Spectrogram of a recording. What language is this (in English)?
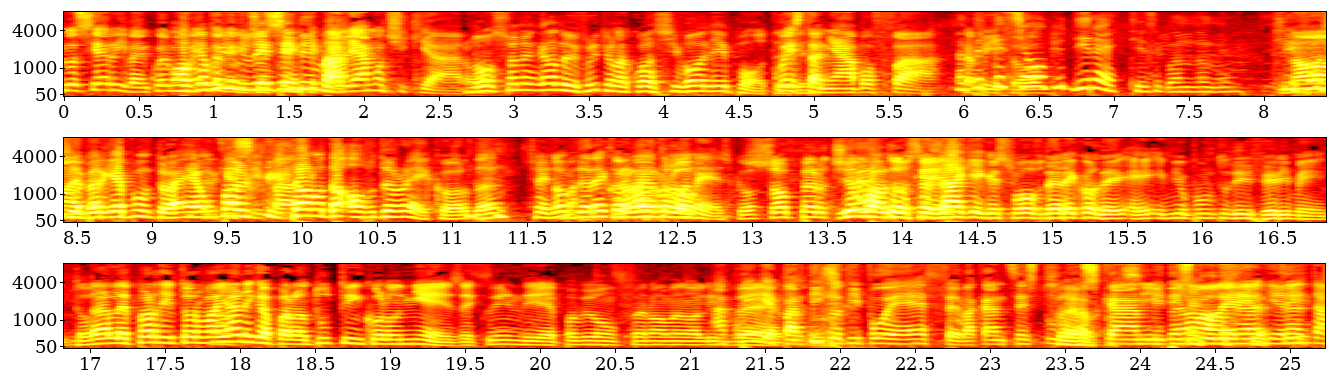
Italian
